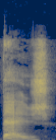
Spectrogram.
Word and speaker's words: beige: creamy khaki color and that's pronounced beige beige and finally we have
